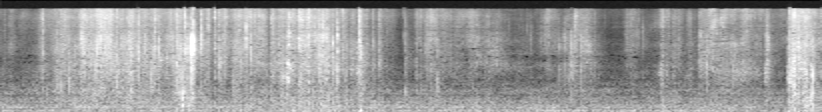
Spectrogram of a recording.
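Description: Fingertips with long painted nails crumple and rub a loose, hollow silver nylon umbrella canopy with a white eBay print, held in both hands. It gives a steady, bright crinkling with scattered sharp rustling peaks, louder near the start and again at the very end.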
